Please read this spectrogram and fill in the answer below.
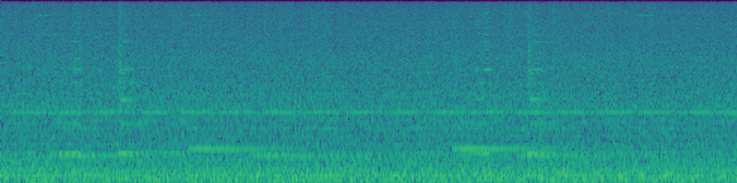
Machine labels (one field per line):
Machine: slide rail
